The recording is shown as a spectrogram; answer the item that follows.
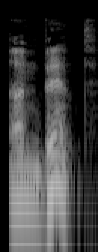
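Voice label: "unbent", British English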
